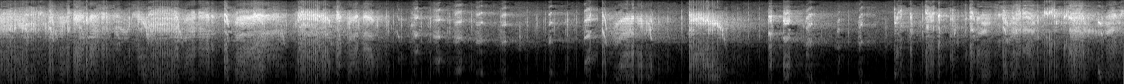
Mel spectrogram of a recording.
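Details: Continuous twittering of swiftlets from the Tombak Raja lure recording for drawing birds to nest: high, fizzy chirps that swell and ebb, with a loud surge just past the midpoint.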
